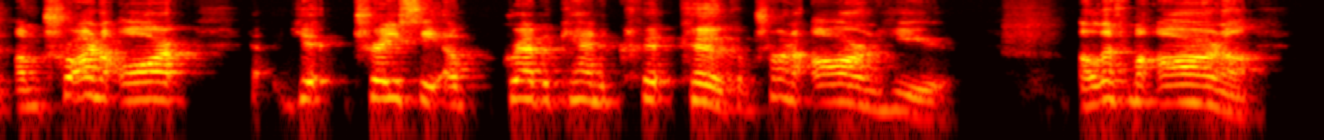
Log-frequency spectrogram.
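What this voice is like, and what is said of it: Baltimore accent imitating John Travolta's Edna. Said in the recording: “John Travolta ... his accent is absolutely hysterical ... with his accent ... That's an authentic accent ... Oprah lived in Baltimore ... your accent, because you nailed it”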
